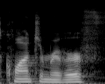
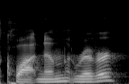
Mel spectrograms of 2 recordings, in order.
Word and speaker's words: Quatam River: Welcome back to Quatam River, which I was mispronouncing as Quantum River for a long time, but it is Quatam River.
